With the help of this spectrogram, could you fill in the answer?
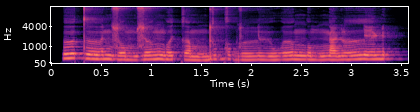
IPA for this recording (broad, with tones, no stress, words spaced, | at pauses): ɵ˦ t̪ɵː˦nzo˨mzɵ˦ ŋʷe˧kɐ˨mndu˦ɡ o˨ɡlːʉː˨wɵː˧ ŋʷɨ˨mŋa˧ɳ lːe˦ɳ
